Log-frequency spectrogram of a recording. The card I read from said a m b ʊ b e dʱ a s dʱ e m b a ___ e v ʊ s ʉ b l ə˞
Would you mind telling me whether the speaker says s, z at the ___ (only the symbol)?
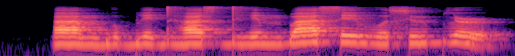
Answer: s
